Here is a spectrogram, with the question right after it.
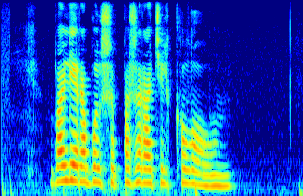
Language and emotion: Russian, angry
